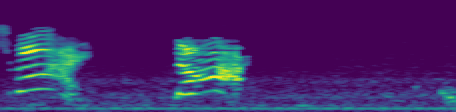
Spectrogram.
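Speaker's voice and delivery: very high-pitched bickering toy train voice. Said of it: "Bubbles and Bill are arguing".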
